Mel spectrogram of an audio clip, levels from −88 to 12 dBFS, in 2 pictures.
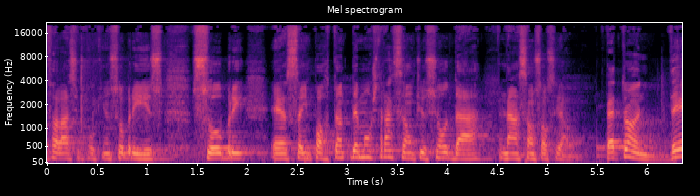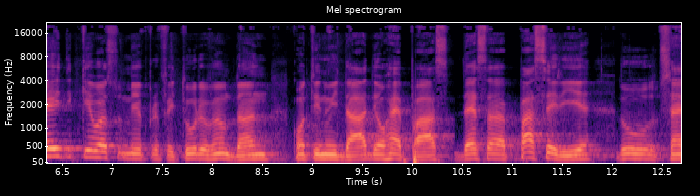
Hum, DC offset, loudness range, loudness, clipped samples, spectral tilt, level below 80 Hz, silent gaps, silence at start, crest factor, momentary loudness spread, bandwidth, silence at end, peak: none; under 0.1%; 2 LU; -17 LUFS; under 0.1%; -5 dB/octave; -44 dBFS; none; 0 s; 16 dB; 7 LU; over 20 kHz; 0 s; -2 dBFS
